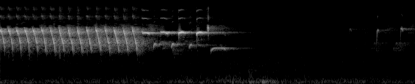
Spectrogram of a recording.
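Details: Canary delivering a rapid, even trill of about twenty pulsed notes, then a few sharp twitters before falling silent.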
